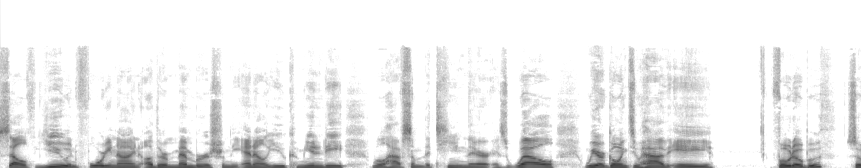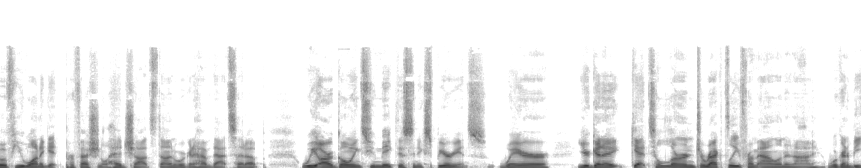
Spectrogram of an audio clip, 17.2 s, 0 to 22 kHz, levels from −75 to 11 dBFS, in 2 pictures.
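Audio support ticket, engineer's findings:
No audible faults found in the speech anywhere in the clip, so nothing to chase on this one.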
